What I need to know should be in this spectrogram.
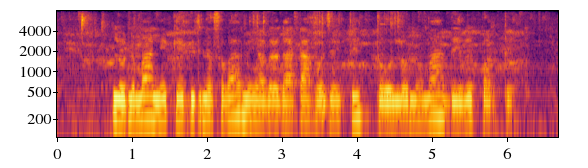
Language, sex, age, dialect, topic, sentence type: Magahi, female, 41-45, Southern, banking, question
